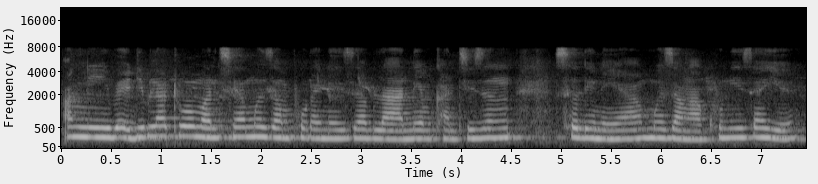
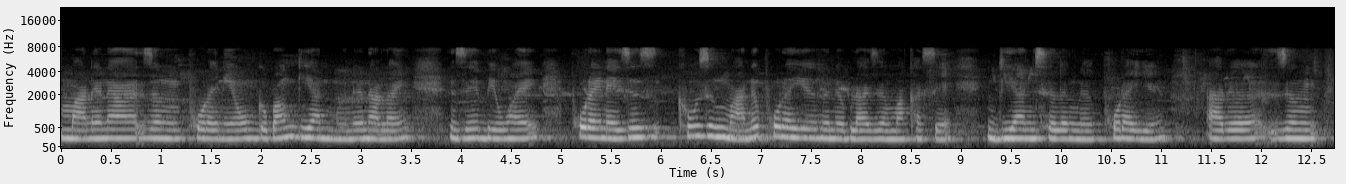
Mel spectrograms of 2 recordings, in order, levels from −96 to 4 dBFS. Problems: constant background noise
